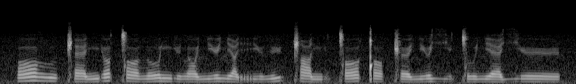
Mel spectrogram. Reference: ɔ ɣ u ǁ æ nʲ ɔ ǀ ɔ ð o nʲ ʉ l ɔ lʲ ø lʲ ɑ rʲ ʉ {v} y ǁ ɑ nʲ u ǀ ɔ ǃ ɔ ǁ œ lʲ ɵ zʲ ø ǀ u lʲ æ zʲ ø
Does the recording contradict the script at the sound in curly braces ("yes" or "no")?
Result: yes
